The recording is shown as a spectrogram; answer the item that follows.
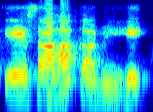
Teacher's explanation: హ అంటే ఏమిటి విసర్గం అందుకని నేను హా అని పలుకుతున్నాను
